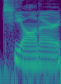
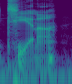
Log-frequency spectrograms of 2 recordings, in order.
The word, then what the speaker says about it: Tiana: Everyone always says Tiana or Tiana. It's actually Tiana. Emphasis is on the first syllable.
